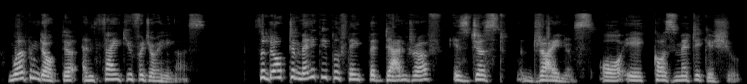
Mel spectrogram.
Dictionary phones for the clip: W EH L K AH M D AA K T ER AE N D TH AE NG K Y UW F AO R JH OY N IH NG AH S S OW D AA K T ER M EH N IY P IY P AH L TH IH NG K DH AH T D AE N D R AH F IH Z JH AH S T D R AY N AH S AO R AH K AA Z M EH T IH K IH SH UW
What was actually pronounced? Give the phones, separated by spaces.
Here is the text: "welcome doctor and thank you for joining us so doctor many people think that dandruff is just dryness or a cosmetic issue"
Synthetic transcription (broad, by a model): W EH L K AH M D AA K T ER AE N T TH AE NG K Y UW F AO R JH OY N IH NG AH S S OW D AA K T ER M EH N IY P IY P AH L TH IH NG K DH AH T D AE N D R AH F IH Z JH AH S T D R AY N AH S AO R AH K AA Z M EH T IH K IH SH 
